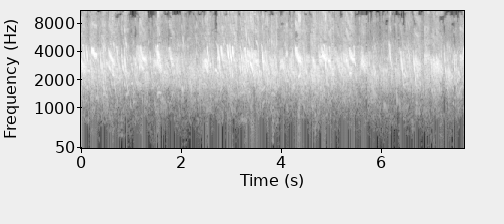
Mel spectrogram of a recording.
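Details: Steady colony chatter from purple martins in morning vocalizations for attracting martins: a thick wall of gurgling, creaky chirps and burry notes from several birds, continuous for the whole stretch.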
